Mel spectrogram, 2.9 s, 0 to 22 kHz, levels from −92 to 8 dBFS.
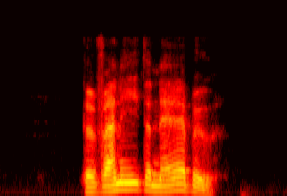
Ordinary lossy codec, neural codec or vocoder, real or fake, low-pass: Opus, 24 kbps; none; real; 9.9 kHz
